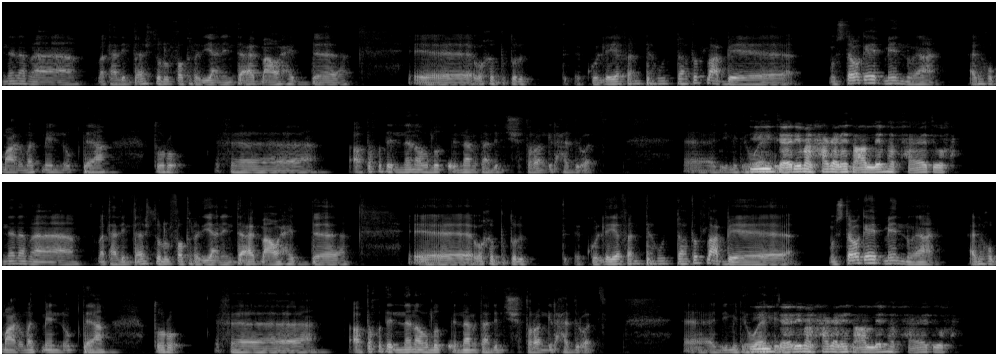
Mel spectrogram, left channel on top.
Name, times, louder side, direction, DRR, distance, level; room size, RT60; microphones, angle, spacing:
voice 1, 0.0-5.2 5.9-7.9 8.3-9.4 9.7-11.7 12.1-13.1 13.4-15.8 16.2-17.9, right 3 dB, 30° right, 0.5 m, -31 dB
voice 2, 17.3-19.5, left 4 dB, 45° left, 0.4 m, -22 dB
3.9 x 3.3 x 2.7 m
head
